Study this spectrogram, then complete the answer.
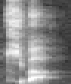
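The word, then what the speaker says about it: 騎馬: 발음은 키바.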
